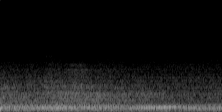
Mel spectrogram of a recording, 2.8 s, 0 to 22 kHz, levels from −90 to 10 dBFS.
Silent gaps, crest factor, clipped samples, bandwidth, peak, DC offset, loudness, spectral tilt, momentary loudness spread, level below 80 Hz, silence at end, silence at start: none; 12 dB; under 0.1%; 2.5 kHz; -26 dBFS; under 0.1%; -39 LUFS; -11.5 dB/octave; 5 LU; -58 dBFS; 0 s; 0 s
